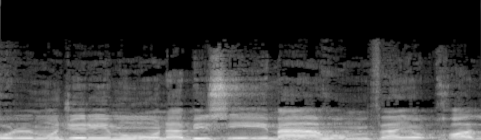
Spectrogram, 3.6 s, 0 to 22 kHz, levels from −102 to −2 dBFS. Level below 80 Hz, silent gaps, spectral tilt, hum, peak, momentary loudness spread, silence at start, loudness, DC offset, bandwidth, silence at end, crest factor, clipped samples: -66 dBFS; none; -5 dB/octave; none; -4 dBFS; 6 LU; 0 s; -18 LUFS; under 0.1%; 14 kHz; 0 s; 14 dB; under 0.1%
